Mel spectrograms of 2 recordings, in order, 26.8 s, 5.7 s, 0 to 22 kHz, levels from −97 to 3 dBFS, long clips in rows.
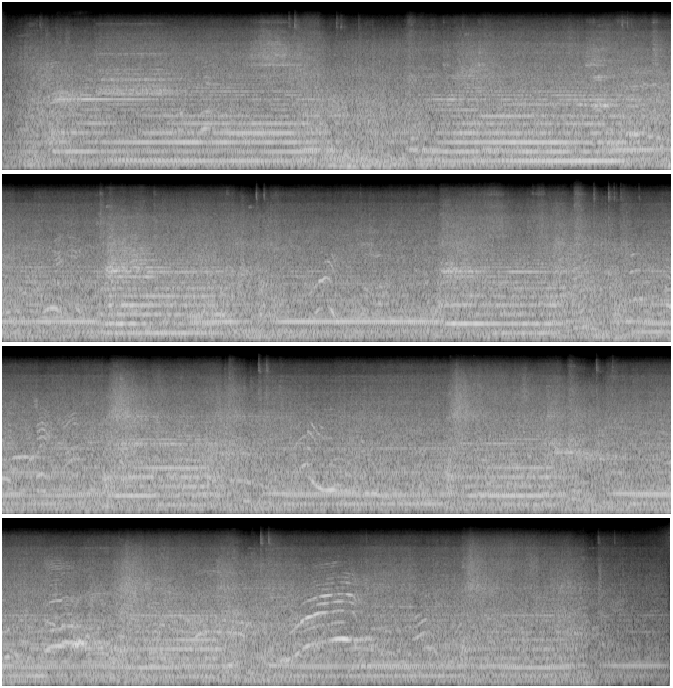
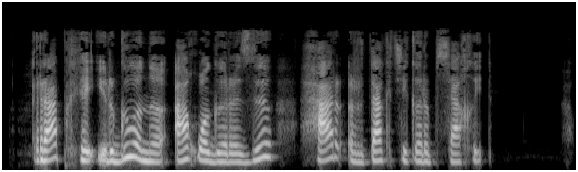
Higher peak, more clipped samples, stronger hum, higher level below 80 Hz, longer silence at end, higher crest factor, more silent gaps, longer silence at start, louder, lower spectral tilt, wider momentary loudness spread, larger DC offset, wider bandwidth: about the same, -2 dBFS vs -4 dBFS; neither; neither; first, -48 dBFS vs -72 dBFS; second, 0 s vs 0.95 s; about the same, 16 dB vs 20 dB; neither; second, 0 s vs 0.35 s; first, -17 LUFS vs -23 LUFS; second, -4 dB/octave vs -5.5 dB/octave; second, 6 LU vs 10 LU; neither; first, 15.5 kHz vs 11.5 kHz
